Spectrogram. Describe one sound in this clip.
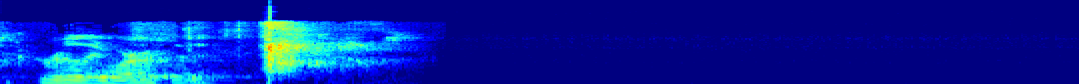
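A man takes a sip from a can.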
